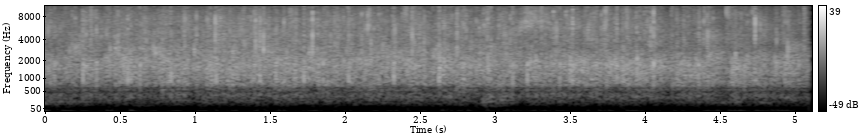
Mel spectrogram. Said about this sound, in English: See, you all know that my note said, let's give them another round of applause, and you filled in. So, way to participate. I love that.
